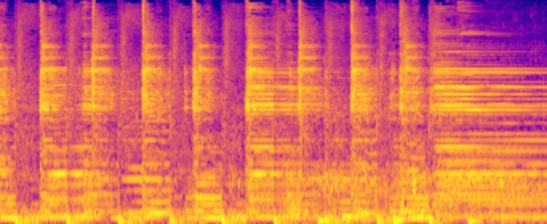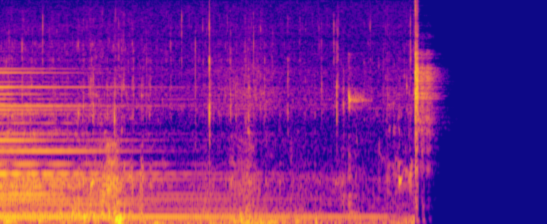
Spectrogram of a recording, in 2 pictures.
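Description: Background song with strummed guitar ending: even strums for the first few seconds, then a final chord rings out and fades away until the audio cuts off just before the end.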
